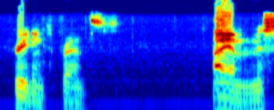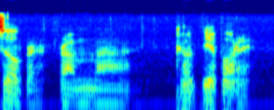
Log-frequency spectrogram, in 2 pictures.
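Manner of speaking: very quiet, low, hushed half-whisper. Reading a letter from miss silver aloud to the others: half-whispering. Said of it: "Why are you whispering?".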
